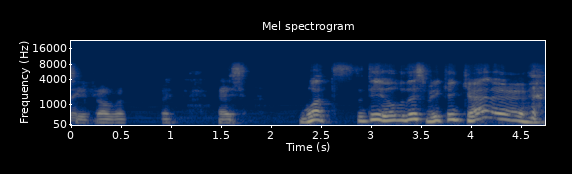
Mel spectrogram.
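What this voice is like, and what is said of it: Silly put-on funny voice. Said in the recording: “do it in a funny voice.”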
